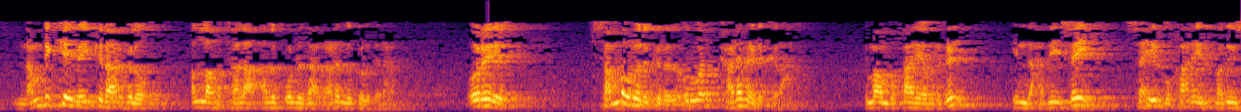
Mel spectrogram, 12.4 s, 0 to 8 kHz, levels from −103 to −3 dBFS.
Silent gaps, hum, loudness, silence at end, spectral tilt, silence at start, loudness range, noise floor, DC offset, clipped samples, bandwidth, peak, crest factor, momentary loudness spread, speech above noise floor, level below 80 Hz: none; none; -18 LUFS; 0 s; -9.5 dB/octave; 0.15 s; 3 LU; -52 dBFS; under 0.1%; under 0.1%; 4.6 kHz; 0 dBFS; 20 dB; 16 LU; 34 dB; -62 dBFS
